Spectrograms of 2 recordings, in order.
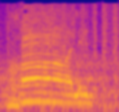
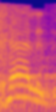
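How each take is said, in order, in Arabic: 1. الحرف الأول يُنطق مفخم وثقيل. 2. الحرف الأول يُنطق مرقق وخفيف.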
